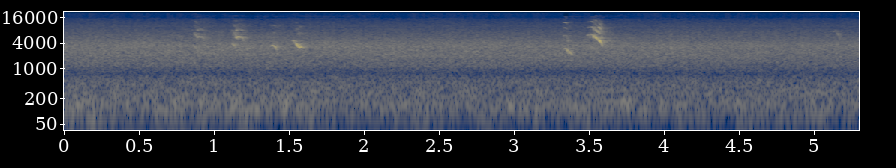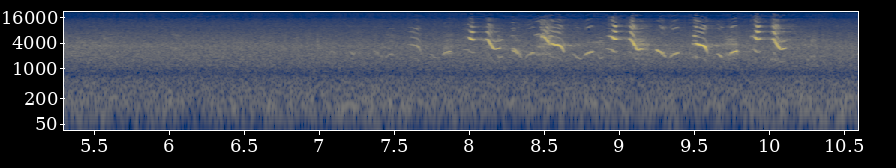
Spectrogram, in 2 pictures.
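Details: Two Striated Pardalotes in one bush, preening and calling, in beach dunes on the Mid-North Coast of New South Wales, Australia, where they burrow to nest. A few sparse high chirps early on, then a rapid cluster of sharp high notes near the end, over steady surf.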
